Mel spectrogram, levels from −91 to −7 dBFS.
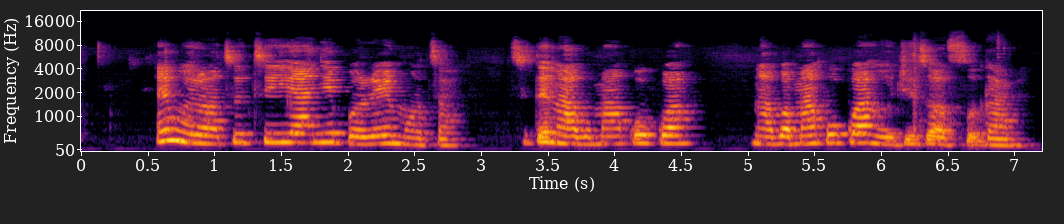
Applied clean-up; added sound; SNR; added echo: none; none; none; reverberation time 0.3 s.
